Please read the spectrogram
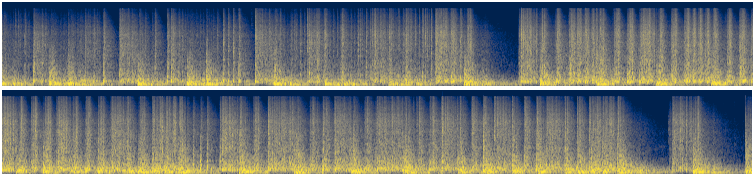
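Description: A marching procession drum corps of snare drums and bass drums beating together with dense, continuous strokes. There is a brief break about ten seconds in, and the drumming thins near the end.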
